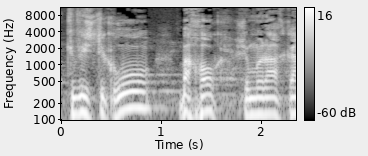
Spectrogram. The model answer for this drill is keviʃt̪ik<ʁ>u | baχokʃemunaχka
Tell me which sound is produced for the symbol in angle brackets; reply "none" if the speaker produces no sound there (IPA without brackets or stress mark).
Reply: ʁ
